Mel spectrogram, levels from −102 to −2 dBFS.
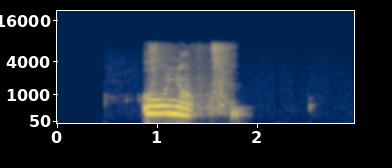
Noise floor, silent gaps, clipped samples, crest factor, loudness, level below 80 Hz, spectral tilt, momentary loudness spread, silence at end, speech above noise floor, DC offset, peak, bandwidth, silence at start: -58 dBFS; none; under 0.1%; 14 dB; -13 LUFS; -60 dBFS; -5.5 dB/octave; 20 LU; 1.15 s; 45 dB; under 0.1%; -2 dBFS; 8 kHz; 0.85 s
